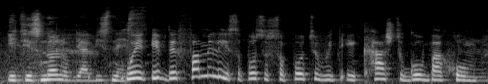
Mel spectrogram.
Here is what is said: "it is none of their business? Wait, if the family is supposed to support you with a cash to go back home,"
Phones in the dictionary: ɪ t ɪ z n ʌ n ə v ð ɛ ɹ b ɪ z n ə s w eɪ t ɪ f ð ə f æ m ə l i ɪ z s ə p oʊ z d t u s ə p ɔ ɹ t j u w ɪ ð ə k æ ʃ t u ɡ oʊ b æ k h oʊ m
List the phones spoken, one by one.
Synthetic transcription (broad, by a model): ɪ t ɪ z n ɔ n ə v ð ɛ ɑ b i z n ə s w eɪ ɪ f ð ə f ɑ m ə l i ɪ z s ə p oʊ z t u s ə p ɔ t j u w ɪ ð ə k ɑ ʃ t u ɡ oʊ b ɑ k h oʊ m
